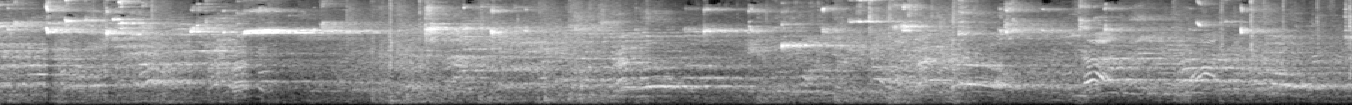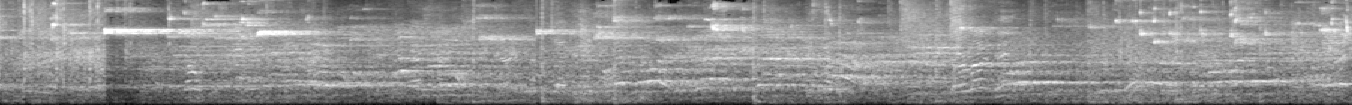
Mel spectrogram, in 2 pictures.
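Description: Young players shout and call out to each other on the court.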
